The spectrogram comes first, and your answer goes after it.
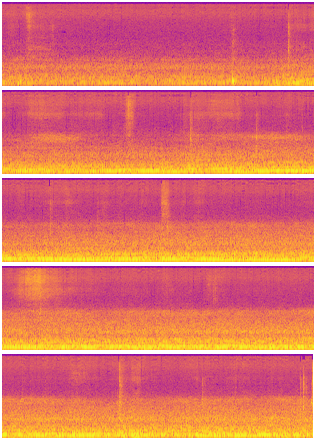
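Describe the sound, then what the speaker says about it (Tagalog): Road traffic flows past in the Philippines, a steady low rumble of cars and heavier engines that swells after a few seconds and then holds continuously, with no talking. "Traffic"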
